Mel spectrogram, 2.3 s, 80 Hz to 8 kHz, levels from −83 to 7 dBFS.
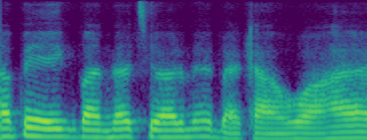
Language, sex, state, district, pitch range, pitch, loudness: Hindi, male, Punjab, Kapurthala, 115-160 Hz, 150 Hz, -14 LUFS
